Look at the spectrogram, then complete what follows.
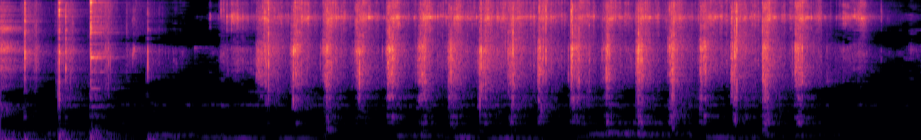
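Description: A wire potato masher pressing boiled potato against a glass bowl, a few strokes at the start. After a short pause comes a long run of pepper being ground over the mash: an even rasping crunch about three to four times a second that stops near the end.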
